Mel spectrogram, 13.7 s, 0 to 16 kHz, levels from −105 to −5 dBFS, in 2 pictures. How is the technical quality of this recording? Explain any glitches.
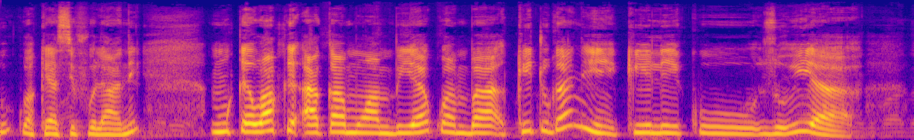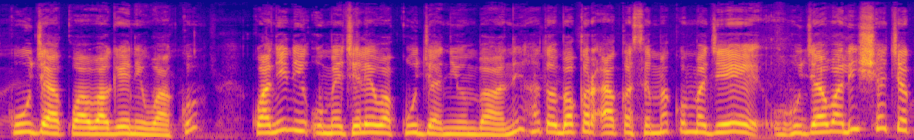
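Nothing here sounds broken: the recording runs along without any glitches worth pointing out.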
